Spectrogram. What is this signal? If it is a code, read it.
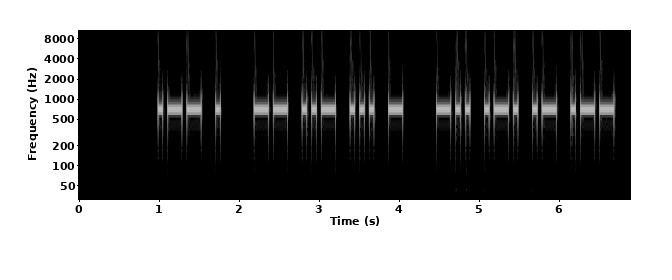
Morse code, heard as a keyed tone, about 21 wpm, 700 Hz. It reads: WE MUST DRAW
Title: Sentences from Top 1000 Words - Review Part 1 - 20wpm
